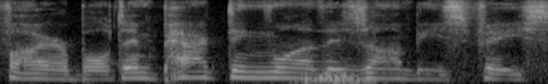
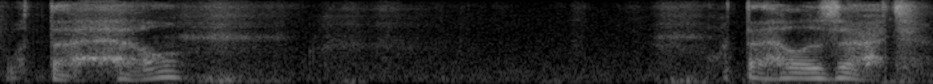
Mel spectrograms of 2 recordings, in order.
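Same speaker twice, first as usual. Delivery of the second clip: surprised whisper; 6 dB quieter than usual. A narrator's reading. Surprised by new spell.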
